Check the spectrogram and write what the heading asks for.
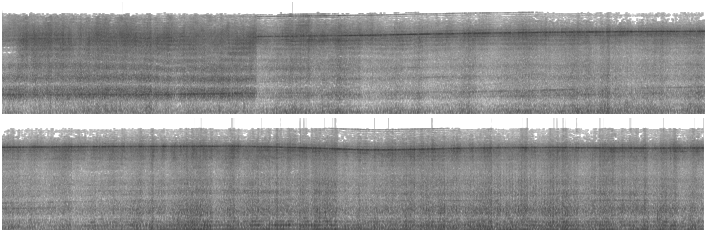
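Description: Eurocopter Super Puma helicopter's twin turbine engines and main rotor running up on the ground before takeoff. A high turbine whine comes in about five seconds in and then holds steady. From about halfway the rotor's low drone grows stronger.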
